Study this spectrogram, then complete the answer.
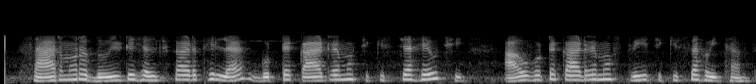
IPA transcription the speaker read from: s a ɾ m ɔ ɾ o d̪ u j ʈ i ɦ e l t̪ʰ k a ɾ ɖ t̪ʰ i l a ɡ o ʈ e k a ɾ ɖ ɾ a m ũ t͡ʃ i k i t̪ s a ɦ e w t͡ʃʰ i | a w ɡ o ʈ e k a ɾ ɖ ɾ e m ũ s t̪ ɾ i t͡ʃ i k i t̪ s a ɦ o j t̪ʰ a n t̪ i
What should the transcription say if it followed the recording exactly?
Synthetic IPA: s a ɾ m ɔ ɾ ɔ d̪ u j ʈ i ɦ e l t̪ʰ k a ɾ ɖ t̪ʰ i l a ɡ o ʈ e k a ɾ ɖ ɾ e m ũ t͡ʃ i k i t̪ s a ɦ e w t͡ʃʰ i | a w ɡ o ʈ e k a ɾ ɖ ɾ e m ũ s t̪ ɾ i t͡ʃ i k i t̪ s a ɦ o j t̪ʰ a n t̪ i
